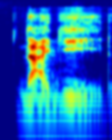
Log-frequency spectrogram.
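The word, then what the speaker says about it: נגד: Uh but anyway this this right here will be um pronounced with a e. So it'll be um naged.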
